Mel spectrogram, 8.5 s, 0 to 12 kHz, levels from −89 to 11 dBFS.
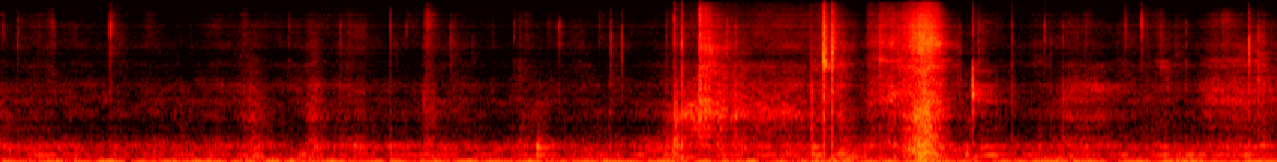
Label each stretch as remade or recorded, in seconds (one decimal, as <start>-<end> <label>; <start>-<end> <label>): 0.0-8.5 remade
